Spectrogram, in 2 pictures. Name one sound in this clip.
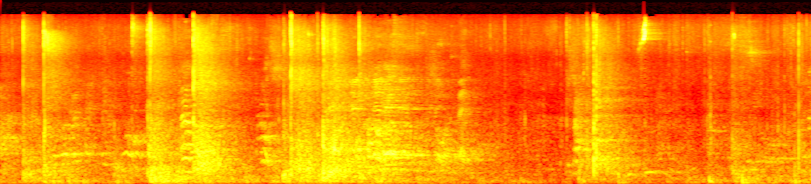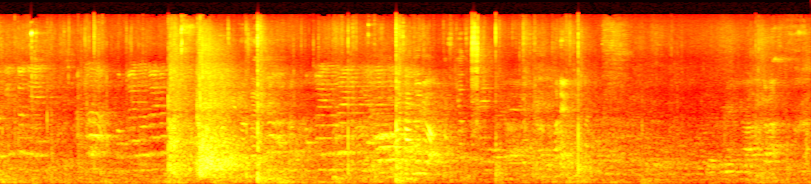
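Young people shout and cheer in a large echoing hall.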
